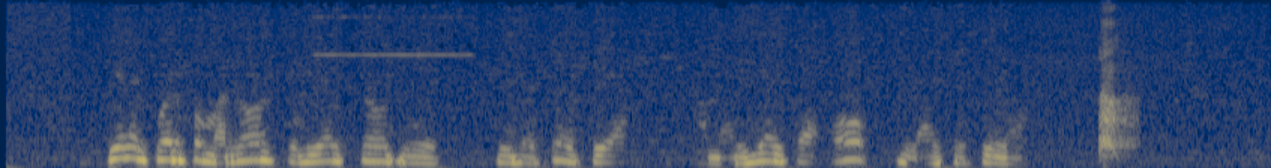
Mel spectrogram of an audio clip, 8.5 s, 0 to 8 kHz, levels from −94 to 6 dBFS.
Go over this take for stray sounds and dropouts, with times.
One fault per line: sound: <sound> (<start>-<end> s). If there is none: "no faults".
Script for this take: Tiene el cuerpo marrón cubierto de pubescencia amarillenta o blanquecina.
sound: bark (7.3-7.6 s)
